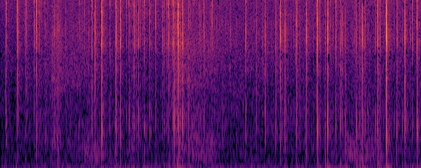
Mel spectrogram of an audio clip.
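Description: A single small whole walnut in its hard woody shell is scratched and tapped with long red nails. The result is quiet, dense, bright clicks and scratchy crackles with sharp, dry transients and almost no ring.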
